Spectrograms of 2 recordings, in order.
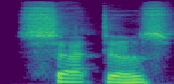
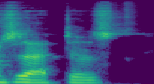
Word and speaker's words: Zetas: really familiar with the Zetas cartel or it's oftentimes pronounced setas or Zetas just I just briefly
